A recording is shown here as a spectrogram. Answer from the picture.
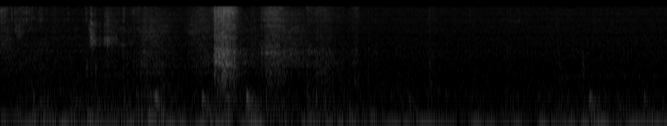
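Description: Faint rustling and light scraping as a paper template and a small wooden jig are handled and slid on a cutting mat, with one louder brush about one and a half seconds in, over a steady low hum.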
